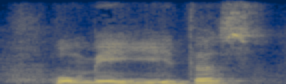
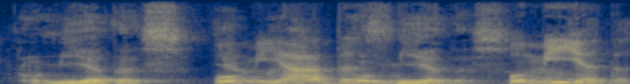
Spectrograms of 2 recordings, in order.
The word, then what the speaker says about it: Omíadas: Uma vez eu falei sobre, se eu pronunciar errado, me corrige. Omeidas e Abássidas. Omíadas. Isso.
